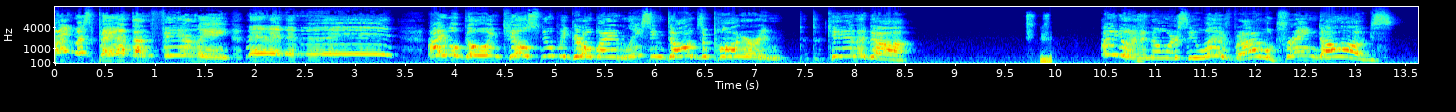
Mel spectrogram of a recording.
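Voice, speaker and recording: A squeaky, put-on character voice at an extremely high pitch, shouting. It moves at a moderate pace with long, frequent pauses. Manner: angry, ranting, outraged.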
